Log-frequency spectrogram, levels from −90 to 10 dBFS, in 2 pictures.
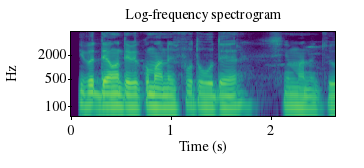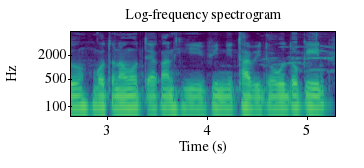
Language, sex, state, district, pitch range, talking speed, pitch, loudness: Chakma, male, Tripura, Dhalai, 95-105 Hz, 180 wpm, 95 Hz, -20 LUFS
